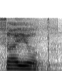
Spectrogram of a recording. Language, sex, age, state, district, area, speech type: Nepali, female, 60+, West Bengal, Jalpaiguri, rural, read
